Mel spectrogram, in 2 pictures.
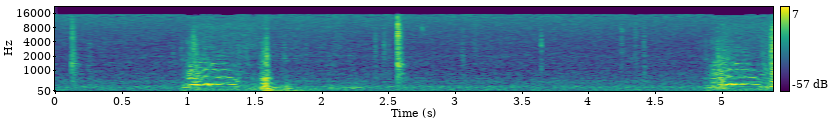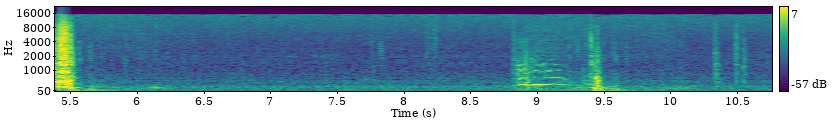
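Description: A windshield wiper sweeps across wet glass.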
